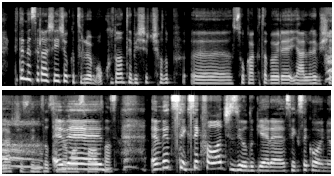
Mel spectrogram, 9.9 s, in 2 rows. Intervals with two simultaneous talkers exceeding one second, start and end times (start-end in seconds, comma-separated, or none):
4.8-6.6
